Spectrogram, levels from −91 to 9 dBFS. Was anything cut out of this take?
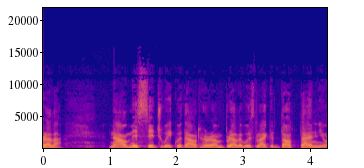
no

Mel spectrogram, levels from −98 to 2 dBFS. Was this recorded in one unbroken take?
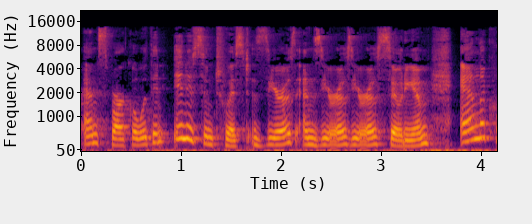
no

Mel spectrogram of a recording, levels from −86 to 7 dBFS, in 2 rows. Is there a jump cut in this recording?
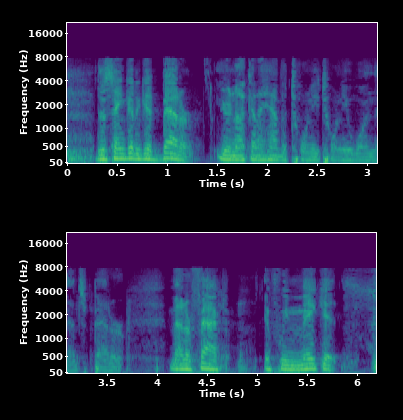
yes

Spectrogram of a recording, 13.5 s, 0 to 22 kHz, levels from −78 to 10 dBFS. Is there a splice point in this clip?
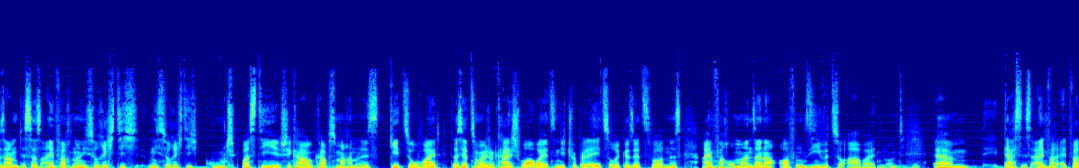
yes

